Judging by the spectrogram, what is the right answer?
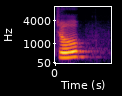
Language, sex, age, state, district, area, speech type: Odia, female, 30-45, Odisha, Kandhamal, rural, read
